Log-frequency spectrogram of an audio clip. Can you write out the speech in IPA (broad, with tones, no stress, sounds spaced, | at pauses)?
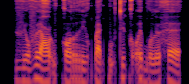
v y˨˩ o̯ v ø˥˩ e̯ ʕ ṵ˩˥ v k ɔ˨˩˦ r i˨˩˦ o̯ k͡p æ˨˩˦ k͡p ṵ˧˥˧ t y˧˥˧ k ɔ̰˧˥˧ e̯ b o˨˩ l ø˩˥ h ɛ˥˩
